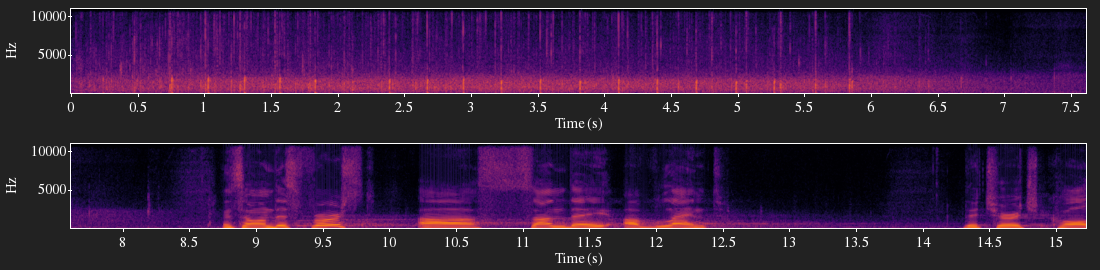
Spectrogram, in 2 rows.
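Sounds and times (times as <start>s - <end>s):
round of applause: 0.0s - 8.4s
speech: 8.8s - 12.6s, 14.3s - 15.2s.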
